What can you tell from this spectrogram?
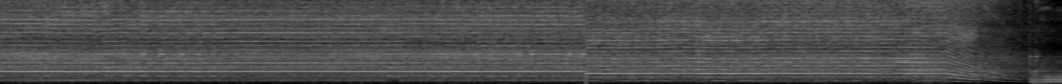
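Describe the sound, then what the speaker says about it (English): Laurel wood spinning on a lathe while being sanded, a steady high whine with strong ringing tones that holds evenly, shifts partway through, then winds down as the lathe slows near the end. "Sanding took nearly all day before all the defects in the wood were removed"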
